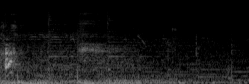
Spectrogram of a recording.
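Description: A pet's short cry at the very start, then fainter sounds over background music.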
